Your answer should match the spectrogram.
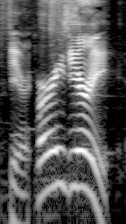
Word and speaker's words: Fury: So that's not furry. Fury. – Furry. I was going to say Furry, I was like, what has that got to do with anything? – I said it wrong. Fury statue.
